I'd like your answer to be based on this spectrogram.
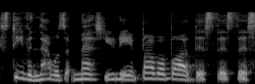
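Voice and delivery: play-acted, cutting, harsh judging tone. Retelling a judge's critique of a contestant: imitating harsh criticism. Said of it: "Bruno is being really harsh".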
